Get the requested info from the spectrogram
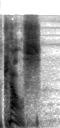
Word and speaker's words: Kelce: Travis Kelce had a TV show called Catching Kelce that was like a Bachelor show, and on that show they called him Travis Kelce the entire season. – But he said the actual pronunciation of our name is Kels.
